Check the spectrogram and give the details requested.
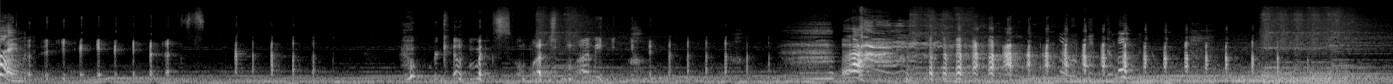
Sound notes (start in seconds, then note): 0.0 laughing; 2.0 evil laughing; 6.2 evil laughing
